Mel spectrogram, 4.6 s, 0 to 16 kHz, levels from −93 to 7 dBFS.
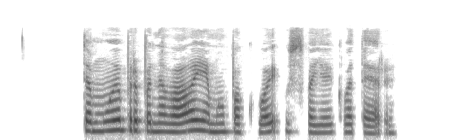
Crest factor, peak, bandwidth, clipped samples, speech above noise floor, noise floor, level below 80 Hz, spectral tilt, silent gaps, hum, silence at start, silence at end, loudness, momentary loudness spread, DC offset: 18 dB; -10 dBFS; 7.8 kHz; under 0.1%; over 63 dB; under -90 dBFS; -74 dBFS; -5.5 dB/octave; 3.57-3.61 s; none; 0.85 s; 0.65 s; -27 LUFS; 10 LU; under 0.1%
